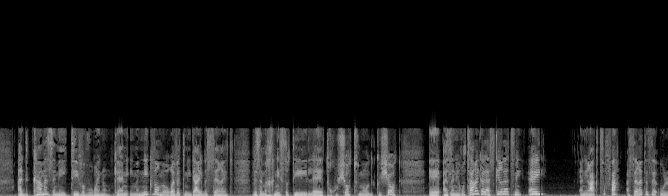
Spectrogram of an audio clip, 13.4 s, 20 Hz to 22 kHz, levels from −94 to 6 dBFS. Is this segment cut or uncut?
cut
